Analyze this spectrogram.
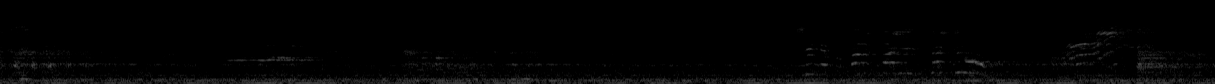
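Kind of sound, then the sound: animal, cat meowing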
